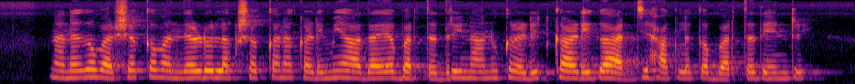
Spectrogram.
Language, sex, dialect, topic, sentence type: Kannada, female, Northeastern, banking, question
